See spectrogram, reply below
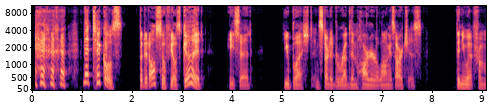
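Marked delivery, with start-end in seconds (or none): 0.1-3.5 high, very slow giggly hedgehog voice; Sonic voice. Acted. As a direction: drag it out ticklishly as Sonic. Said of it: "your Sonic voice is just golden".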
